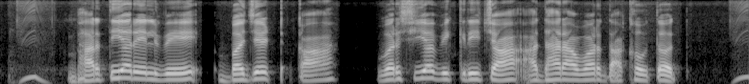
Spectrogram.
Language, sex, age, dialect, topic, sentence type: Marathi, male, 18-24, Southern Konkan, banking, statement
